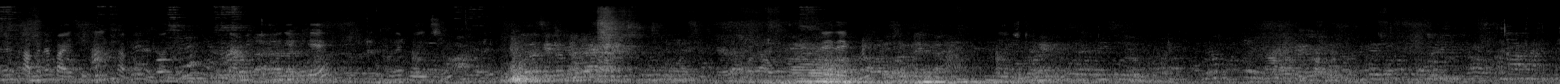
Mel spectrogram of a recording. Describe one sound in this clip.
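Forks and knives clink against plates.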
